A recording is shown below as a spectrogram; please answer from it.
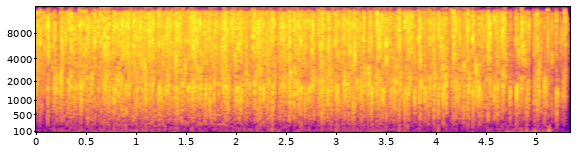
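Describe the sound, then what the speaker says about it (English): An audience at the Brooklyn Park library opening in June 2016 claps in dense, sustained applause, loud and even throughout with no voices standing out. "So maybe a round of applause for all the folks who work."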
